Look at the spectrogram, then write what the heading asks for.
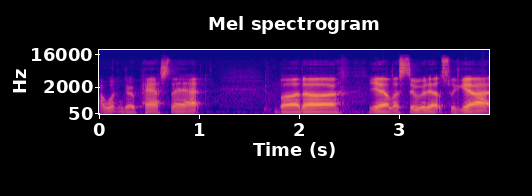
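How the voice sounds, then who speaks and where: With a Southern US accent, a man talks at a fairly quick pace. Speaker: auto mechanic and car YouTuber. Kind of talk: casual viewer Q&A. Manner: casual, many filler words.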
